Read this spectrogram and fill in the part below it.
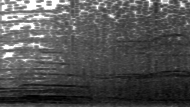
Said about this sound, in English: There it is. That was actually your cheering. It just sounded like a cheer track.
